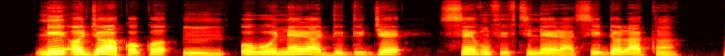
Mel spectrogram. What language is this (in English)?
Yoruba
